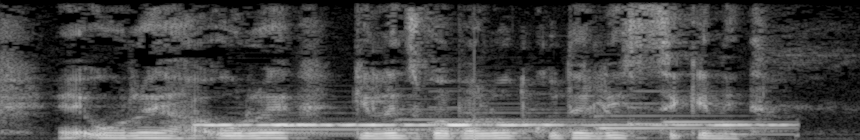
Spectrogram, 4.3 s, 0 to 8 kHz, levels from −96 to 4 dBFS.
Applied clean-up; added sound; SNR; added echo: none; Piano; -1 dB; none.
